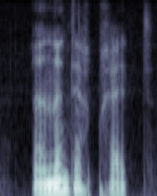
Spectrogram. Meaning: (noun) 1. interpreter (as opposed to translator) 2. interpreter; spokesperson 3. performer (for example, an actor, musician, singer)
- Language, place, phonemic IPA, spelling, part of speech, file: French, Paris, /ɛ̃.tɛʁ.pʁɛt/, interprète, noun / verb, Fr-interprète.ogg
